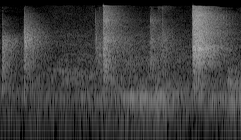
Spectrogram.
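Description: Chalk on a chalkboard: a few short scratchy strokes and taps as a word is written, with a louder, sharper stroke near the end.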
